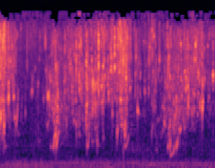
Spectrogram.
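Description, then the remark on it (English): Spring water, scooped by a farmer from one of the two springs of his village of Mungkupi, trickles and splashes through his fingers in a steady dribble, with small droplets pattering irregularly as it falls, over a faint low hum in the background. “president of the grassroots group Black Mesa Trust and a Mungkupi farmer, scoops water out of one of his village's two springs and lets it fall through his fingers.”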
